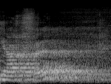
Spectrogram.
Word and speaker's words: Jahwe: Oczywiście to mniej więcej brzmi Jahwe i my mówimy to Jahwe.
